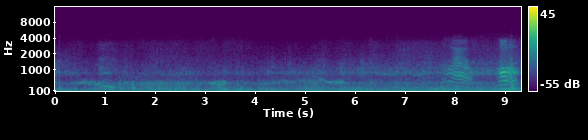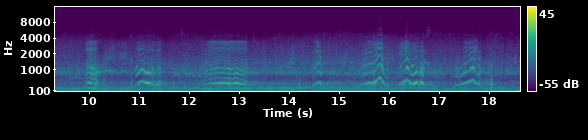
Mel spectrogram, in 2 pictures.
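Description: A snowboard scrapes and hisses over snow.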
